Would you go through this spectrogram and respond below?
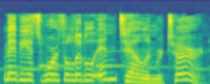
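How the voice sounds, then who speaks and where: An actor playing a suave, teasing young knight in a video game, with a wry, bantering manner. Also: male voice, extremely high pitch, big pitch swings, brisk, soft background music. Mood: playful, sly. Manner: smooth-talking, wry, bantering.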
